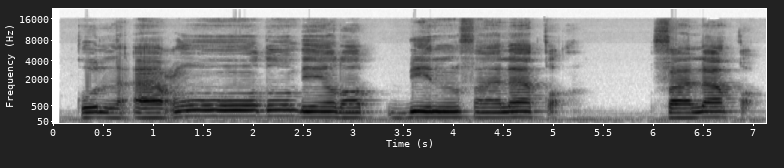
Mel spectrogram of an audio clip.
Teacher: La ini pendek dan qa ini dimatikan. Qa mati hukumnya adalah qalqalah. Qalqalah kubra, ada pantulan.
